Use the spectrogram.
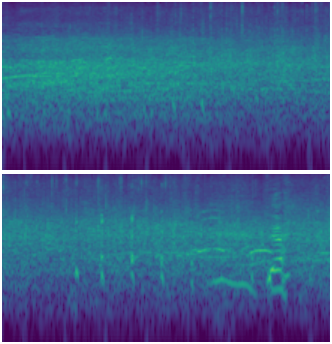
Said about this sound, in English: See, they're already applauding at taking the earrings off.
